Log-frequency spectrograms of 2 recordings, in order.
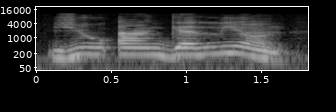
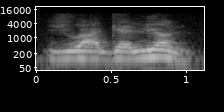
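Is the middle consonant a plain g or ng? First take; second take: ng; plain g. First: The middle consonant is an ng sound. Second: The middle consonant is a plain g sound. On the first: The speaker calls it right. "it is pronounced euangelion" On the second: The speaker calls it wrong. "is not pronounced euagelon"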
